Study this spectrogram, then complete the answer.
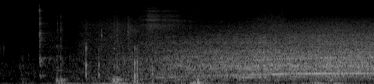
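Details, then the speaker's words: Mining rig power supply with 120 mm fan on dedicated 120 V 20 A circuit: switch-on clicks then fan whoosh climbing to a steady hum with thin tone; power supply fan is too loud. "the mining cave power supply it's too loud I thought the 120 mil fan would be okay but it's kind of loud you guys can hear it right"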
